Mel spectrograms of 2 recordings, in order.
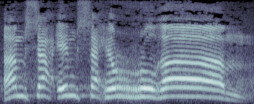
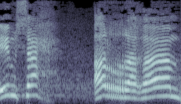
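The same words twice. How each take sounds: First: "الرغام" said as "arrughām", u after the r, drawn out slowly; الرغام with damma. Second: "الرغام" said as "aragham", open a on the first letter; الرغام with fath. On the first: Teacher showing the other reading, "الرغام" with a damma, slowly. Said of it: "بالضم". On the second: Teacher showing students the reading, "الرغام" with fatha. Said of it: "بالفتح". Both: Shown as a demonstration.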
